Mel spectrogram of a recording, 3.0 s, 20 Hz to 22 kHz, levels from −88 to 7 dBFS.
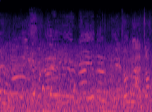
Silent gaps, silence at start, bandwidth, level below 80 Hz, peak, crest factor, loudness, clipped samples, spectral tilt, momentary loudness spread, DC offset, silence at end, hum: none; 0 s; 16.5 kHz; -44 dBFS; -18 dBFS; 14 dB; -31 LUFS; under 0.1%; -4.5 dB/octave; 2 LU; under 0.1%; 0 s; none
